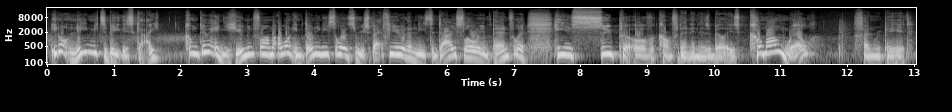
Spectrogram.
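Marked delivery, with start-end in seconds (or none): 0.0-11.6 high, swooping, urgent character voice; indignant spirit companion Fen. Acted. Fen urging Will to fight in human form, indignant swooping voice. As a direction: egg him on with wide pitch swoops.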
